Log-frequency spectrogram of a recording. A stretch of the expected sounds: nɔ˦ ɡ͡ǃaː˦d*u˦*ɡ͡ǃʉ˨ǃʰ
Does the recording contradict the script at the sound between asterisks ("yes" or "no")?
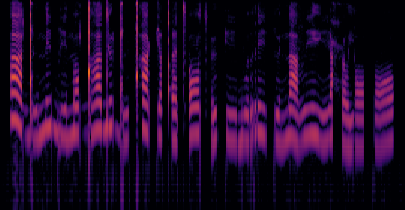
yes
